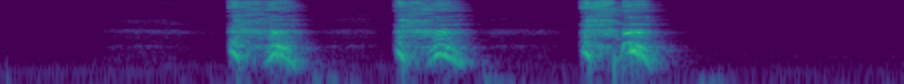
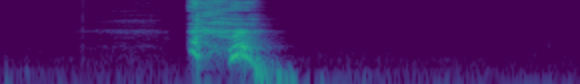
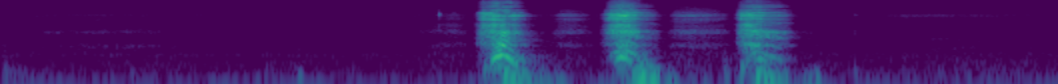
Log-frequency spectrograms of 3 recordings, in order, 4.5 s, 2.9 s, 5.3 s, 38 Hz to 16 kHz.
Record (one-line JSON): {"three_cough_length": "4.5 s", "three_cough_amplitude": 12766, "three_cough_signal_mean_std_ratio": 0.37, "cough_length": "2.9 s", "cough_amplitude": 12038, "cough_signal_mean_std_ratio": 0.29, "exhalation_length": "5.3 s", "exhalation_amplitude": 14701, "exhalation_signal_mean_std_ratio": 0.26, "survey_phase": "beta (2021-08-13 to 2022-03-07)", "age": "45-64", "gender": "Female", "wearing_mask": "No", "symptom_headache": true, "smoker_status": "Never smoked", "respiratory_condition_asthma": false, "respiratory_condition_other": false, "recruitment_source": "Test and Trace", "submission_delay": "2 days", "covid_test_result": "Positive", "covid_test_method": "RT-qPCR", "covid_ct_value": 28.9, "covid_ct_gene": "ORF1ab gene"}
